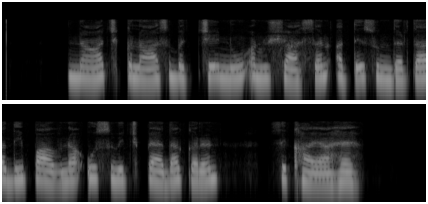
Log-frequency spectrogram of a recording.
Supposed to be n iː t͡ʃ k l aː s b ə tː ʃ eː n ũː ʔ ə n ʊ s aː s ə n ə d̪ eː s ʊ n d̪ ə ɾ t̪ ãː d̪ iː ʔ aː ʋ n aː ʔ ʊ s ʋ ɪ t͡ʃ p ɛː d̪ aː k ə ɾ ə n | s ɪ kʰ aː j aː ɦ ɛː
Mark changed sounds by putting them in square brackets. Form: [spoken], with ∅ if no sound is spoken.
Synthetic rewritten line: n [aː] t͡ʃ k l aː s b ə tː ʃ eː n ũː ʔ ə n ʊ [ʃ] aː s ə n ə [t̪] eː s ʊ n d̪ ə ɾ t̪ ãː d̪ iː [p] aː ʋ n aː ʔ ʊ s ʋ ɪ t͡ʃ p ɛː d̪ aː k ə ɾ ə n | s ɪ kʰ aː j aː ɦ ɛː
